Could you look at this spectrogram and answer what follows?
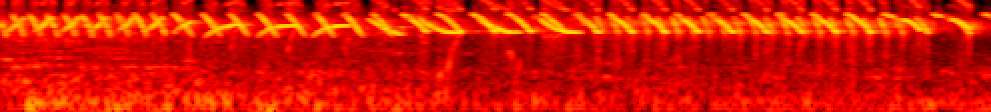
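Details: Young canary song of rapid buzzy trills. Quick rising and falling whistled notes repeat about two per second in a dense high chatter.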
